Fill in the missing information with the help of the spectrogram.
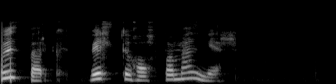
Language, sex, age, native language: Icelandic, female, 30-39, Icelandic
